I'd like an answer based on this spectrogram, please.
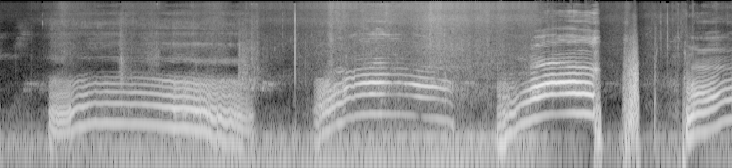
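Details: Cat calling for a mate with three arched yowls, each rising then falling over one and a half to two seconds, separated by short gaps, with a couple of brief sharp clicks near the end.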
